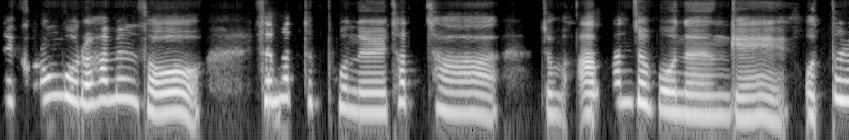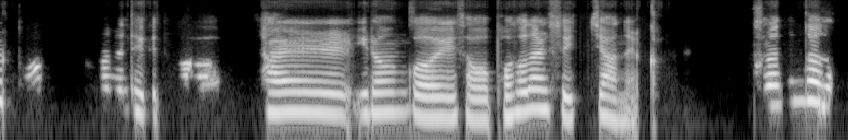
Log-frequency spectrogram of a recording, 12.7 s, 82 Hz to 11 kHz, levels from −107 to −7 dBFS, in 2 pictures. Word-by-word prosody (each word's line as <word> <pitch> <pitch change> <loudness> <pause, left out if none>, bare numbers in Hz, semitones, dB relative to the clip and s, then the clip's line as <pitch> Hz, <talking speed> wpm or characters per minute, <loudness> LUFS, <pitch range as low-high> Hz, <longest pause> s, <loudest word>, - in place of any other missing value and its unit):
그런 355 +7 -1
거를 315 -5 +4
하면서 285 -11 +4 0.4
'스마트폰을 295 -10 0
차차 220 -10 -2 0.3
좀 205 -2 -5
안 210 +1 +5
만져보는 225 -10 +1
게 185 -2 -2
어떨까? 325 - 0 0.6
그러면 250 -2 -7
되게 210 -3 -3
다 - - -40 0.6
잘 215 -1 +2
이런 215 +1 -1
거에서 185 -3 +1
벗어날 225 +5 +3
수 220 - -3
있지 180 +3 -4
않을까.' 175 -3 -3 0.7
그런 275 0 +2
생각을 320 -3 +3
220 Hz, 235 characters per minute, -24 LUFS, 205-305 Hz, 0.7 s, 안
